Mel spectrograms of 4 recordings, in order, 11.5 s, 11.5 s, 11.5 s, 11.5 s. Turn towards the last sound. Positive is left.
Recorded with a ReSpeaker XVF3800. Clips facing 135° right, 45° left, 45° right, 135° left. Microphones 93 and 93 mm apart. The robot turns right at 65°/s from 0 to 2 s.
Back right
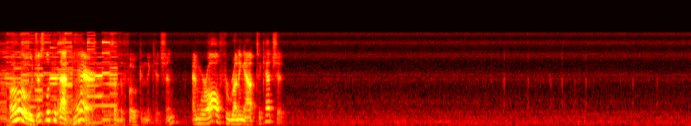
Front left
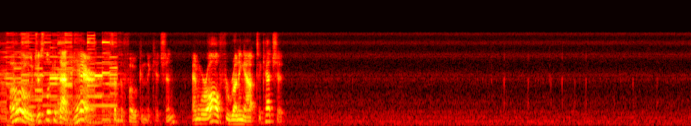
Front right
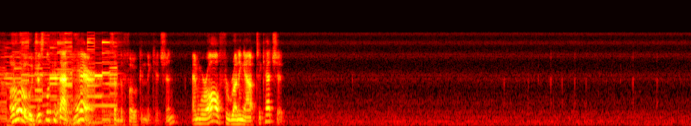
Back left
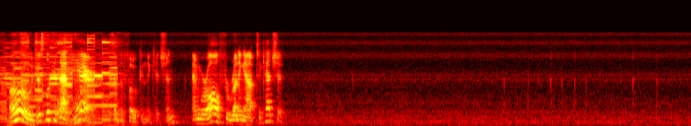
turn(degrees=-45)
